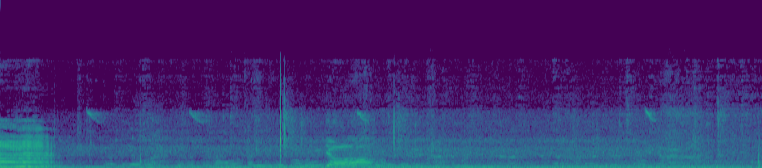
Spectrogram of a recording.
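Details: Madura cattle at a morning karapan sapi racing practice on the Asemanis field in Pamekasan, ahead of the Gagak Rimang team's anniversary, after a dry spell. A short falling moo opens, then a wavering lowing call midway, with faint high chirps and low background rumble.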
